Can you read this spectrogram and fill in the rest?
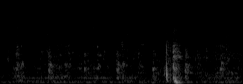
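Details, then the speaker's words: Corroded Hermle 340-02 movement, fully disassembled and reassembled, time side only with no chime or strike train: faint steady even tick-tock, keeping relatively good time. "It's actually keeping relatively good time."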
